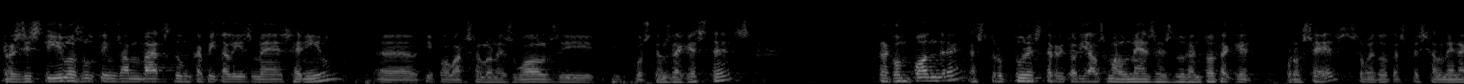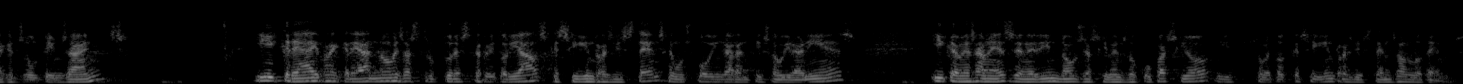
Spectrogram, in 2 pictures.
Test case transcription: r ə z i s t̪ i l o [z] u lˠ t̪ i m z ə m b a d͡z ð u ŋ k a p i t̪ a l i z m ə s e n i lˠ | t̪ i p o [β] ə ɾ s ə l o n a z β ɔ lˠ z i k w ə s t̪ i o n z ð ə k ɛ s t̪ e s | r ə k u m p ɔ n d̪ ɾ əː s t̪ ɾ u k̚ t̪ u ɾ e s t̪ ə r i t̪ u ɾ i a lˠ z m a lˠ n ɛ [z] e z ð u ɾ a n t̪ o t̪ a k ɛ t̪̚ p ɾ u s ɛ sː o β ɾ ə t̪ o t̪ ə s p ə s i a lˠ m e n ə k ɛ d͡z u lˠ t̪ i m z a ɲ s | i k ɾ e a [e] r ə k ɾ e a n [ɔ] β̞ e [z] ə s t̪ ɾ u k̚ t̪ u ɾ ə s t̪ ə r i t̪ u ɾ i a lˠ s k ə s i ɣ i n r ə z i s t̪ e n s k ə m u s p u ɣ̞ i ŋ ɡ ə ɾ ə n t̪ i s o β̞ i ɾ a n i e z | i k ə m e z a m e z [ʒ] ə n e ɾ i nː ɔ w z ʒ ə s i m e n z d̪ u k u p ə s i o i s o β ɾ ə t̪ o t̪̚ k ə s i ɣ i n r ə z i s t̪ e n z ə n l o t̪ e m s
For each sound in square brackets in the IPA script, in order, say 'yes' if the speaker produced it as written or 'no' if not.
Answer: yes, yes, yes, no, yes, yes, yes

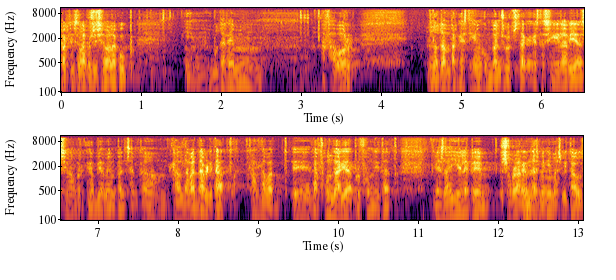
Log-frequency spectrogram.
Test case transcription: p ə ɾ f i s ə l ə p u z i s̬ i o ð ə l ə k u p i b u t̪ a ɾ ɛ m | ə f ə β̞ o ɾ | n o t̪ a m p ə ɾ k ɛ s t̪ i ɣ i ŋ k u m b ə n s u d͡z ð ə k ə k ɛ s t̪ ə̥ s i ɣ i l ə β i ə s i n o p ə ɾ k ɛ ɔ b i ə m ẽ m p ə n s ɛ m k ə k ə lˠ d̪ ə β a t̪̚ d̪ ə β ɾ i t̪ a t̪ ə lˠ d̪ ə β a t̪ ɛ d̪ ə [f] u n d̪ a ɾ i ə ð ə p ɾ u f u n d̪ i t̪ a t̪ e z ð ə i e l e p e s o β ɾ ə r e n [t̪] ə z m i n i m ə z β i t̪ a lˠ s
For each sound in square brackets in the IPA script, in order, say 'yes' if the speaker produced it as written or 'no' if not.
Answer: yes, no

